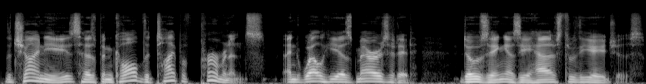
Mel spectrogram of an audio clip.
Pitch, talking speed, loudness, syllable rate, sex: 115 Hz, 205 wpm, -17 LUFS, 5.7 syllables/s, male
